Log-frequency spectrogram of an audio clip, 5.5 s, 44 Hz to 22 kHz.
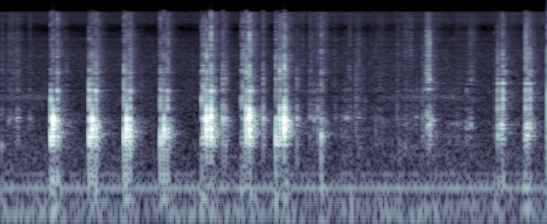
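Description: Fingertips and nails tap and scratch a small, rectangular, translucent green plastic food storage container that appears hollow and empty, held in both hands. A series of short, hollow, uneven clicks with a midrange tone near 880 Hz, each dying away almost instantly over a low steady hum. The taps are loudest in the first half and grow fainter and sparser toward the end.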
